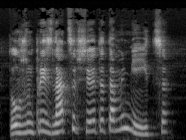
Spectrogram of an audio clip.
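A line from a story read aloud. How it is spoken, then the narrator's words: Laughing confirmation. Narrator (Russian): подтвердил он, смеясь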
